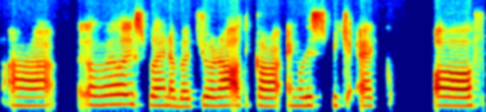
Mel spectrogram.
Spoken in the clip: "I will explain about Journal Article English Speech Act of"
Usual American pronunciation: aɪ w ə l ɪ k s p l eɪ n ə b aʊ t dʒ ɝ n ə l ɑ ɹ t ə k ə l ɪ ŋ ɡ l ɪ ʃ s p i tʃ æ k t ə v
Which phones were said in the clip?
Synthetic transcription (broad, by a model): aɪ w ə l ɪ k s p l eɪ n ə b aʊ t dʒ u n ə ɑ l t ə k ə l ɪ ŋ ɡ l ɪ s p i tʃ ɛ k t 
